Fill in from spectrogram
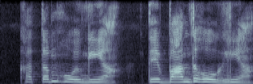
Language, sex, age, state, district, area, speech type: Punjabi, female, 18-30, Punjab, Jalandhar, urban, spontaneous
